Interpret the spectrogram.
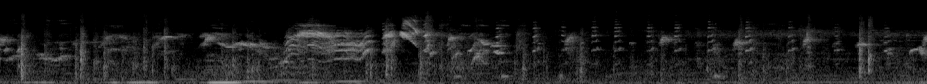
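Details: Caged Chinese hwamei from Vietnam singing a varied run of warbled and whistled phrases, rising to a louder burst of rich notes midway, with a low hum and rustling underneath.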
